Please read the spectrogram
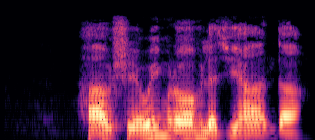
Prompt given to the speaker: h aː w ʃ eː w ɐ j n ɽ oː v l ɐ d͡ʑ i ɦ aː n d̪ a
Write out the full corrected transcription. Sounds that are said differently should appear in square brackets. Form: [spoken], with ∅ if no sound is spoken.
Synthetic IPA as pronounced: h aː w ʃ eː w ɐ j [m] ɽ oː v l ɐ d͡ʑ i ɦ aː n d̪ a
